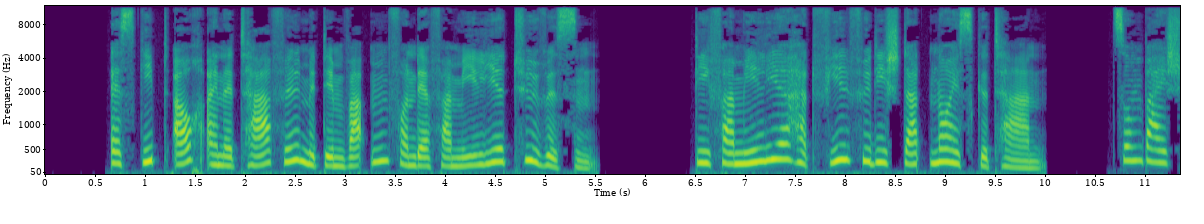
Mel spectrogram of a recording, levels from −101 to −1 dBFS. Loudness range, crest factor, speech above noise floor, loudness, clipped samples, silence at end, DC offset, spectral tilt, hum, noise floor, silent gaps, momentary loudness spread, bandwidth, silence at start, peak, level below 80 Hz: 3 LU; 16 dB; over 73 dB; -18 LUFS; under 0.1%; 0 s; under 0.1%; -4.5 dB/octave; none; under -90 dBFS; 5.61-6.45 s, 10.03-10.62 s; 7 LU; 12 kHz; 0.65 s; -2 dBFS; -50 dBFS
